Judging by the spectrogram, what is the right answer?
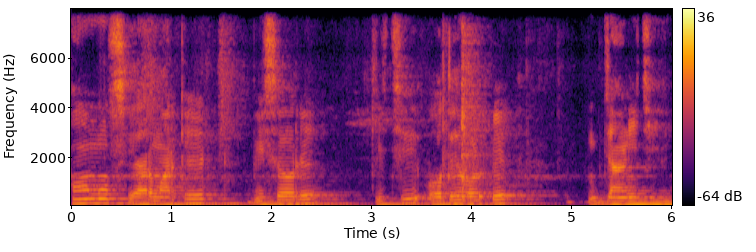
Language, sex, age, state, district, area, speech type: Odia, male, 18-30, Odisha, Subarnapur, urban, spontaneous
